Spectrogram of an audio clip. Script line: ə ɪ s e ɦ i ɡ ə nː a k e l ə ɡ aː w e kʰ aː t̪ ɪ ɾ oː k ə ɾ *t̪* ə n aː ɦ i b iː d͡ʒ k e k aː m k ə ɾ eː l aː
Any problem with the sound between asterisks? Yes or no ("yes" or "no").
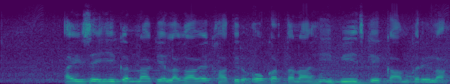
no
